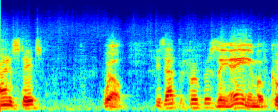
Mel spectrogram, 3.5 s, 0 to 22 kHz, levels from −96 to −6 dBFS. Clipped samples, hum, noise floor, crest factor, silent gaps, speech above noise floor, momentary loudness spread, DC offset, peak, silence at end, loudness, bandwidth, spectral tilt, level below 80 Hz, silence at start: under 0.1%; none; -44 dBFS; 16 dB; none; 30 dB; 9 LU; under 0.1%; 0 dBFS; 0 s; -14 LUFS; 9 kHz; -6.5 dB/octave; -60 dBFS; 0 s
